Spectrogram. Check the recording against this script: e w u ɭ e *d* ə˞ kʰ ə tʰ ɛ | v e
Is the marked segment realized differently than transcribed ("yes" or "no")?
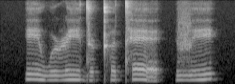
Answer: no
